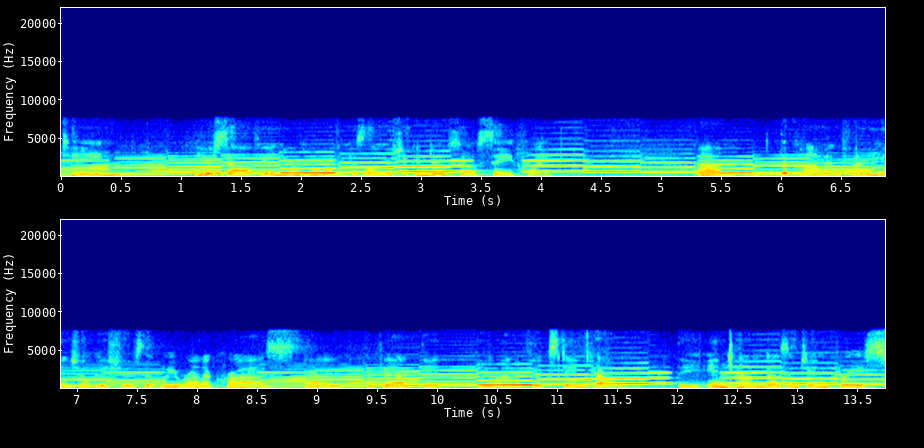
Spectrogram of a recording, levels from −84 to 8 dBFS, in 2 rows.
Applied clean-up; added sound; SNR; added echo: none; Wind instrument, woodwind instrument; -1 dB; none.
